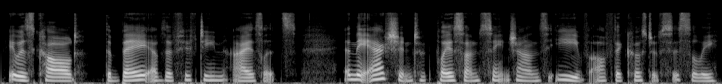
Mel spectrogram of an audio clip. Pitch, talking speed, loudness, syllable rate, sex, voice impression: 185 Hz, 190 wpm, -19 LUFS, 5.1 syllables/s, female, feminine, middle-aged, tensed, powerful, clear, fluent, intellectual, calm, slightly friendly, slightly reassuring, elegant, lively, kind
